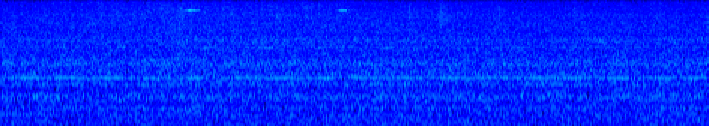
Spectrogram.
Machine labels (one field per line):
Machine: fan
